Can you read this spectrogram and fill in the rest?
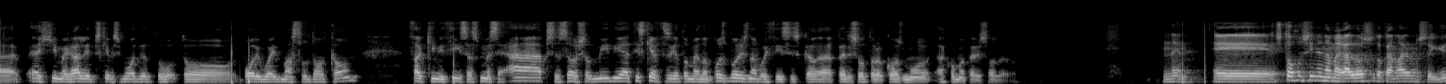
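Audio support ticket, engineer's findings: Low-delay AAC compression, whole clip: rough, grainy speech, noise filling gaps between harmonics, synthetic-sounding top band. Likely AAC-ELD short frames smearing pitch detail; damage level fits roughly 32 kbps. Steady throughout, unlike intermittent network or packet-loss artefacts.

Loud pop, 2.32–2.51 s (double), 4.54–4.56 s (single, just before "ας πούμε"), 11.83–12.07 s (double); peaks about 15 dB, then about 10 dB above signal. Likely voltage transient from plug, switch or static. Speech continues underneath, so not a dropout.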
